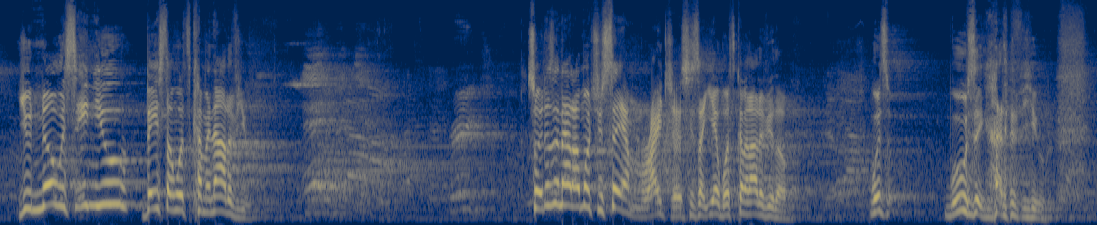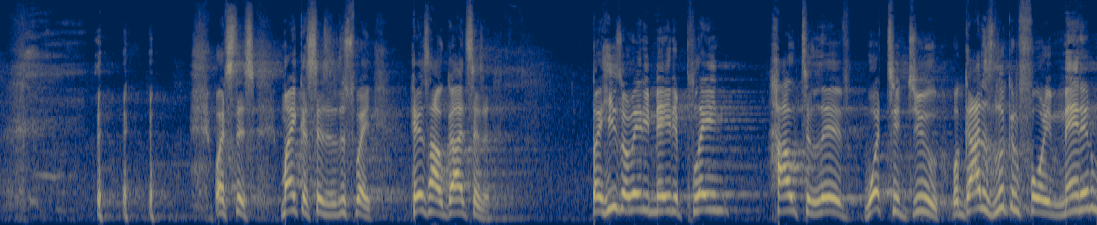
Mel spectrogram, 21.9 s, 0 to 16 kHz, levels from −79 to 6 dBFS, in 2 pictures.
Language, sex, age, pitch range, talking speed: English, male, 30-49, 215-310 Hz, 185 wpm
